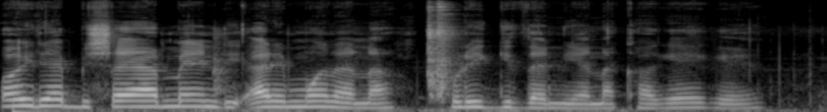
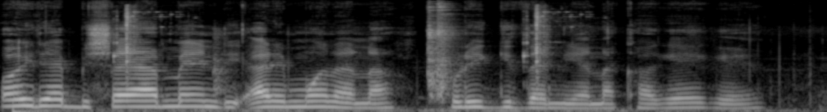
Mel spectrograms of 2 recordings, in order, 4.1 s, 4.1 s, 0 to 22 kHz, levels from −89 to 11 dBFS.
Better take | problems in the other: first | background sound (Shatter); 12 dB below the speech

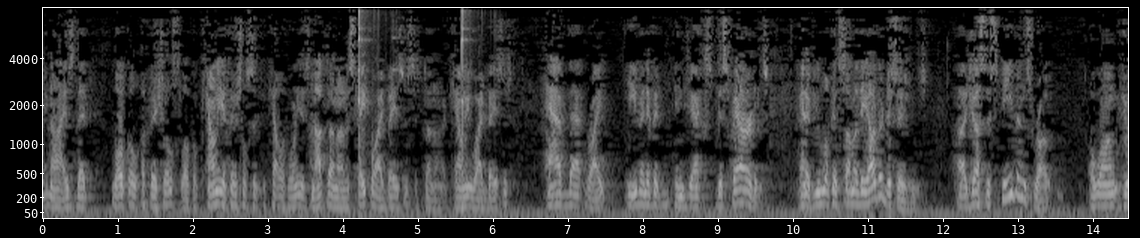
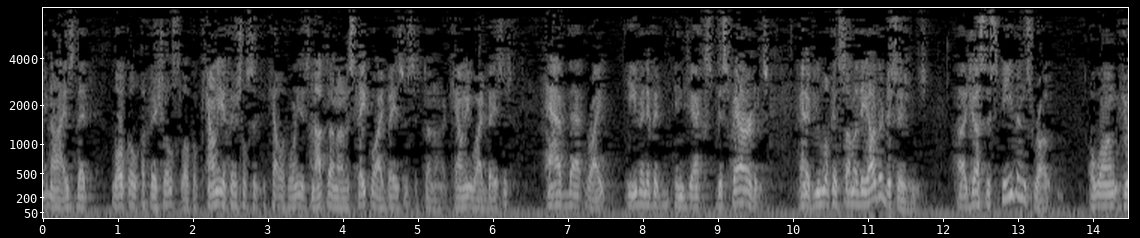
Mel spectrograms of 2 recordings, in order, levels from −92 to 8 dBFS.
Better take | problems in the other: second | background sound (Shatter); 3 dB below the speech

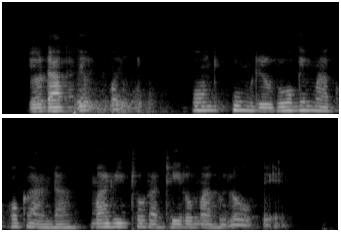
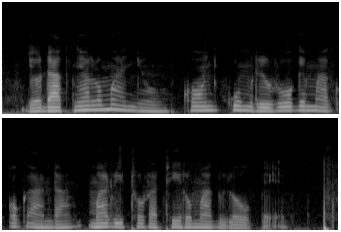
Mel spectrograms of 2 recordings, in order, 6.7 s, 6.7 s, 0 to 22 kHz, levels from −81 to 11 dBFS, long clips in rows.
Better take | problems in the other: second | noise reduction (neural mask model DeepFilterNet 3)

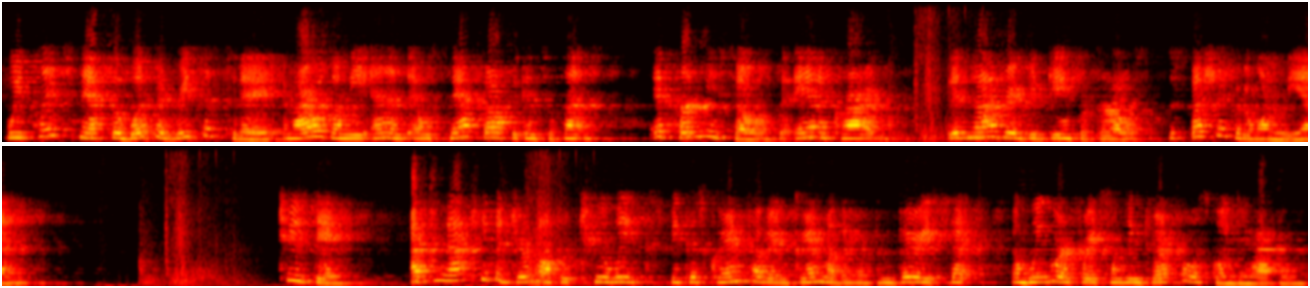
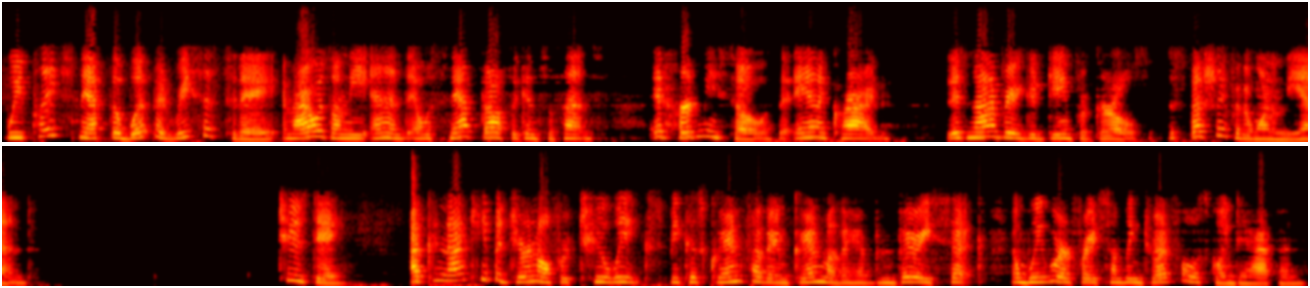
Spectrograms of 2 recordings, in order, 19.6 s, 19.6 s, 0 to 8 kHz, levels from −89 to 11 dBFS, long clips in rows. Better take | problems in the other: second | noise reduction (neural separator model SepFormer DNS4)

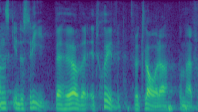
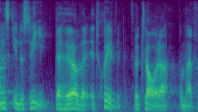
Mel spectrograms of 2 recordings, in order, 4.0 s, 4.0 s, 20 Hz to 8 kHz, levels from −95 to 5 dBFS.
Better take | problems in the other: first | noise reduction (neural separator model SepFormer DNS4)

